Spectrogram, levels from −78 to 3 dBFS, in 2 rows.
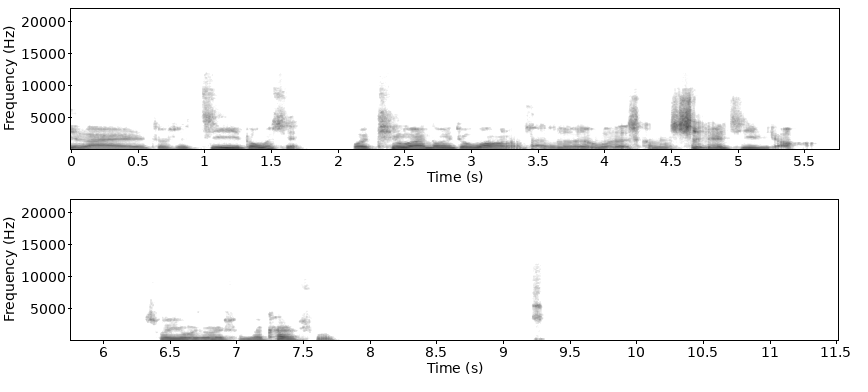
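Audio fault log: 3.31–6.65 s, call bitrate drop: The speech turns rough, watery and muffled, and clears again by 6.65 s. The encoder was starved of bits after the bandwidth estimate fell. The roughness fits a drop from around 32 kbps to around 7 kbps. With so few bits, detail is coded coarsely. The top end is cut too, from 20 kHz down to 8 kHz. The worst stretch lasts about 1.03 s before the rate climbs back.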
